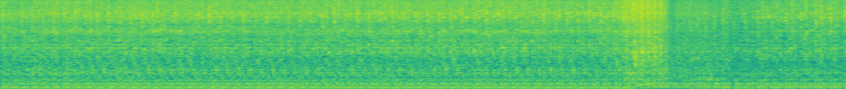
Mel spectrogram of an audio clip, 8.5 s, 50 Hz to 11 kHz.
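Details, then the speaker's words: 1975 International 200 3/4-ton 4x4 pickup, cold start at about 35°F: loud raw uneven idle with deep blatting unmuffled note; exhaust virtually gone, falling away from the manifold. Exhaust leak. "what you could hear when we started it up the truck has a virtually no exhaust left on it uh what is there is falling away from the manifold so the exhaust is completely unusable"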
